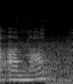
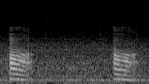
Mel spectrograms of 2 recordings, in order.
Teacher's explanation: dilafalkan dengan mulut terbuka lebar dan lidah rendah.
